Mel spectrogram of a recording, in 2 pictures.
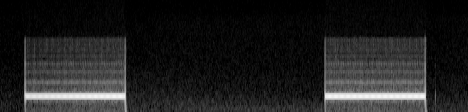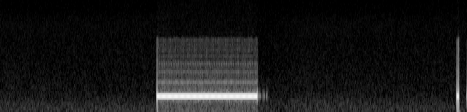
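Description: A telephone line tone plays while calling a number back: three steady buzzing tones, each about two seconds long, separated by silent gaps of about four seconds, with no talk over them.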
